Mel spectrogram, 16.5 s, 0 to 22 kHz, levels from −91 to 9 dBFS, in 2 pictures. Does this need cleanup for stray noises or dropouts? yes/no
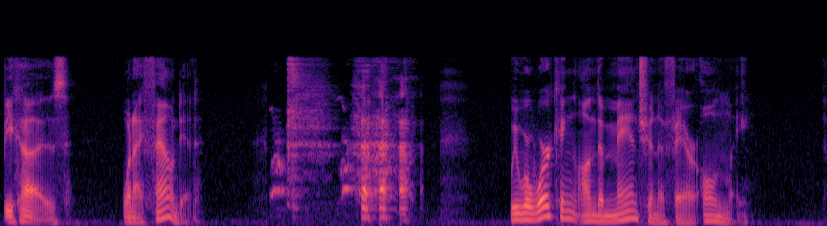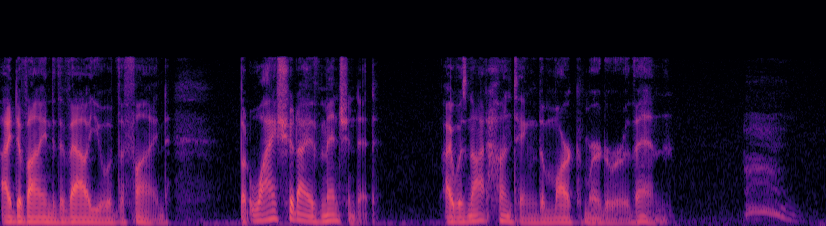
yes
